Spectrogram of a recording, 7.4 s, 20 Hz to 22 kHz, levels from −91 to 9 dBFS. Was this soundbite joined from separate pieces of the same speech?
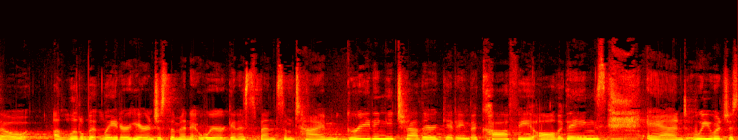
yes; 1 cut; at 5.7 s

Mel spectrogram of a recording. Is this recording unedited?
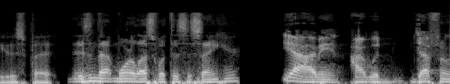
yes; 0 cuts

